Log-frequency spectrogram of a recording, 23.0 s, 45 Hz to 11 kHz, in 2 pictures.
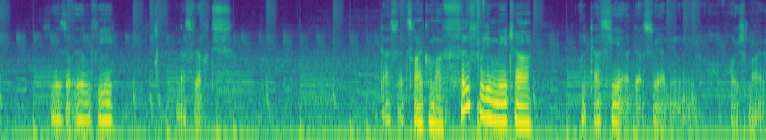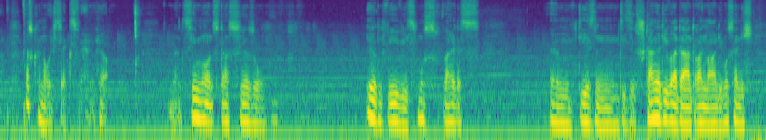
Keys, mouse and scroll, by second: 0.9 click, 1.9 click, 2.3 right click, 4.1 click, 5.6 click, 6.7 KP_2, 6.9 KP_Decimal, 7.2 KP_5, 9.1 click, 10.4 click, 11.9 KP_6, 12.1 KP_Enter, 14.8-18.7 drag.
